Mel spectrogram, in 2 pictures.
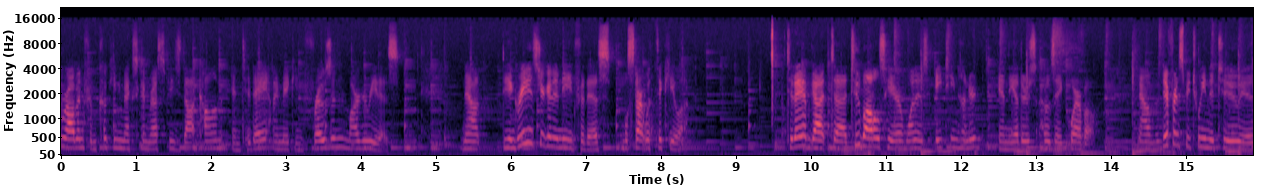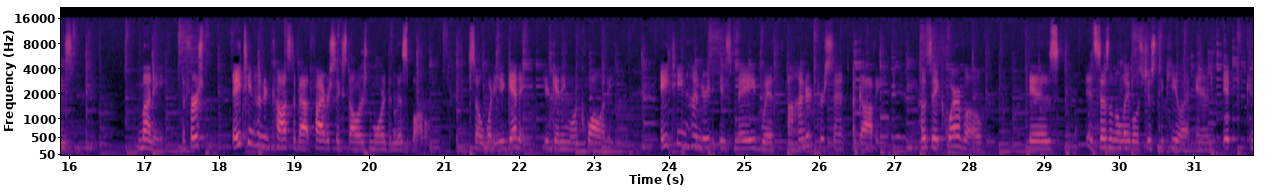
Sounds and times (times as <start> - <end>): Speech: 0.0 - 4.5, 5.4 - 8.4, 9.6 - 13.8, 14.4 - 16.0, 16.9 - 20.8, 21.4 - 23.3, 23.9 - 28.2, 28.8 - 31.7
Music: 0.0 - 31.7.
